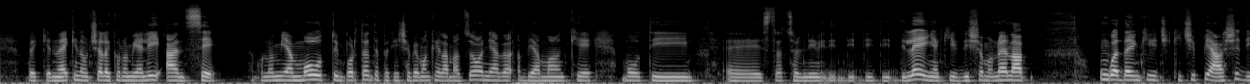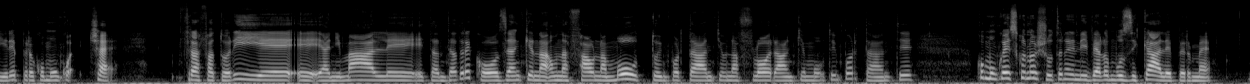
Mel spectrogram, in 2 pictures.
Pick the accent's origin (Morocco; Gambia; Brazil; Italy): Brazil; North Region; Italian is a second language; oggi torniamo alla mia terra, la parte nord del Brasile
